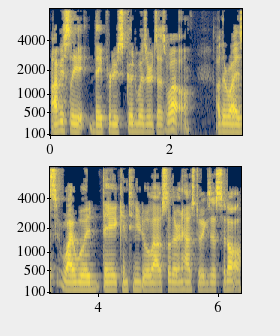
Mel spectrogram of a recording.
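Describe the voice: Text read aloud plainly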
